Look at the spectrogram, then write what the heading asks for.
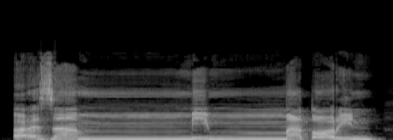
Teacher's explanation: تنوین کے بعد جو ہے میم آ رہا ہے، میم جو ہے حروف یرملون میں سے ہے، تو یہاں پر ادغام ہوگا، تو ہم اسے غنّے کے ساتھ پڑھیں گے۔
